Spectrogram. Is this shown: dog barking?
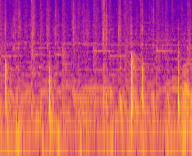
no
